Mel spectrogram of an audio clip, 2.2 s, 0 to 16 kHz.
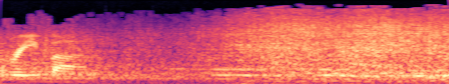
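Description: The pack of NASCAR Cup cars' V8 engines racing on track, an even roar that dips briefly and then swells over the last second as cars close in on the microphone.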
